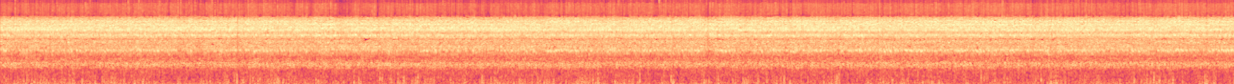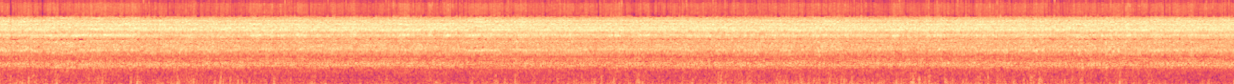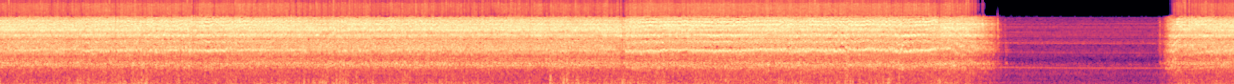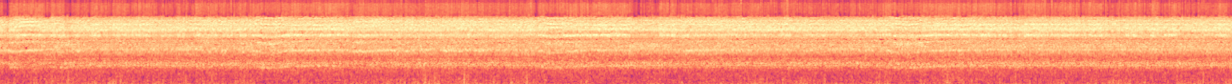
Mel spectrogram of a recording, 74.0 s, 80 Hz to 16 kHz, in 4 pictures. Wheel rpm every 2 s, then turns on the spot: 230, 240, 230, 230, 230, 230, 230, 240, 230, 230, 230, 230, 230, 230, 230, 230, 230, 240, 230, 230, 230, 230, 230, 220, 220, 160, 0, 130, 230, 230, 230, 230, 230, 230, 230, 230, 230.
none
